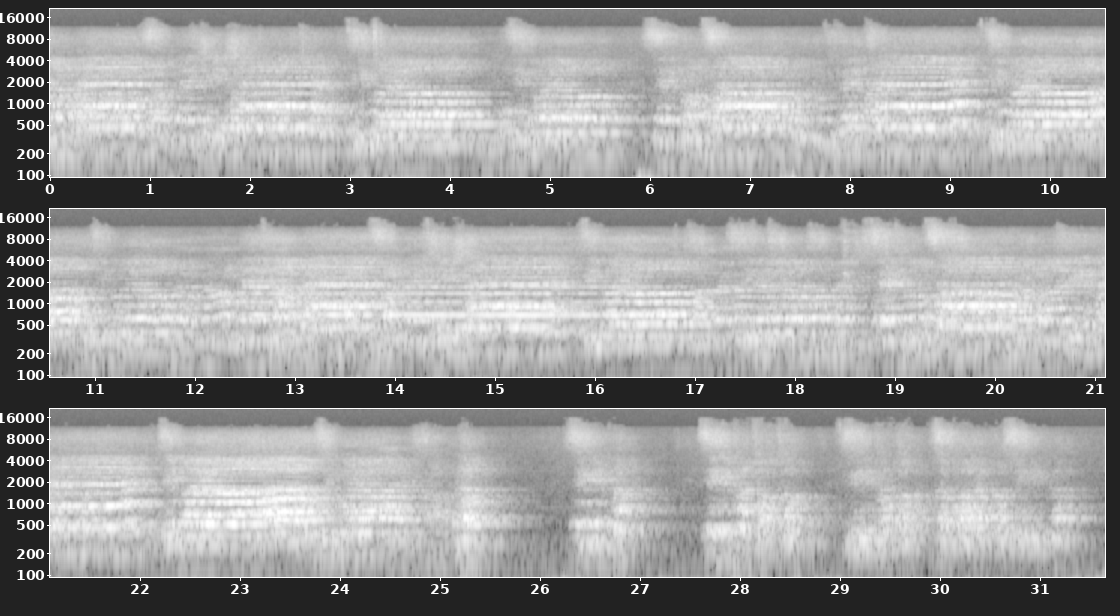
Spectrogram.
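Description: Mixed choir of young men's and women's voices singing in harmony. The sustained phrases break off briefly near the end and give way to short, clipped notes.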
